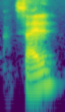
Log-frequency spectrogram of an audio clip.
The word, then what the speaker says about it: Sidon: How do you say it? Sidon. Poseidon. That's probably.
